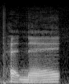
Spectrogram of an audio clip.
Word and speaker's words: Penei: I think it's pronounced Penay.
